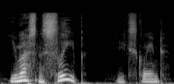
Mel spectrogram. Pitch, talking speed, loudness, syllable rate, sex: 150 Hz, 170 wpm, -18 LUFS, 5.0 syllables/s, male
